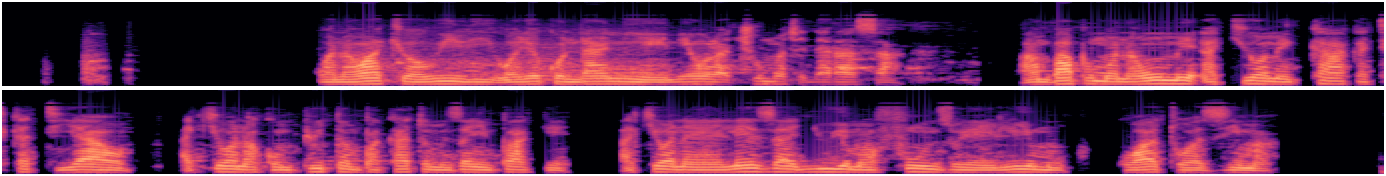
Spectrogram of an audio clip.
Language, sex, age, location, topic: Swahili, male, 36-49, Dar es Salaam, education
